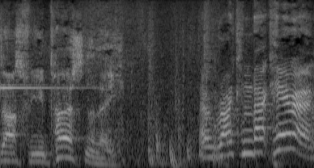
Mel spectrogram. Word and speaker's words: Reichenbach: A Reichenbach hero. Actually, it's pronounced Reichenbach.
